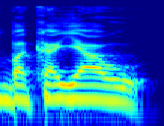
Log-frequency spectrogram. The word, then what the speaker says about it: bacalhau: au cabillaud ouais c'est ça et ça se prononce bacalhau en train de vous soucier par rapport aux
